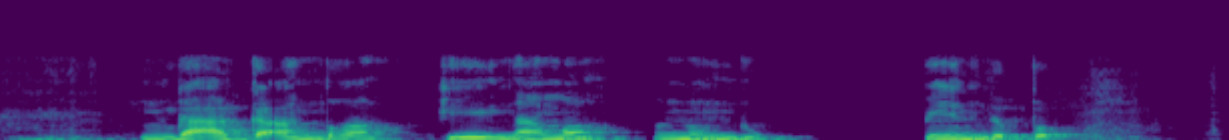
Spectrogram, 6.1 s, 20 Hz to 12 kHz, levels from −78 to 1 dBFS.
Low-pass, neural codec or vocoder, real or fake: 7.2 kHz; codec, 16 kHz, 4 kbps, FunCodec, trained on Chinese and English, 50 frames a second; fake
